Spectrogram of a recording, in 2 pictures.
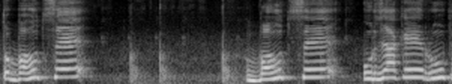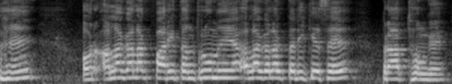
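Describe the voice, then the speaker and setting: A man giving a classroom lecture at a board, repeating phrases slowly so students can write them down. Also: very high-pitched, steady tone. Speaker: teacher.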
